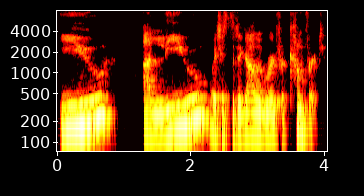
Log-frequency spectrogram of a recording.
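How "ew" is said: "Ew" said with a scrunched-up nose. Shown as a demonstration. Tutor shows the cockroach-noise "Ew" sound. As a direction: pull a disgusted face and say "Ew". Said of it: "very scrunched up nose when you do this one".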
